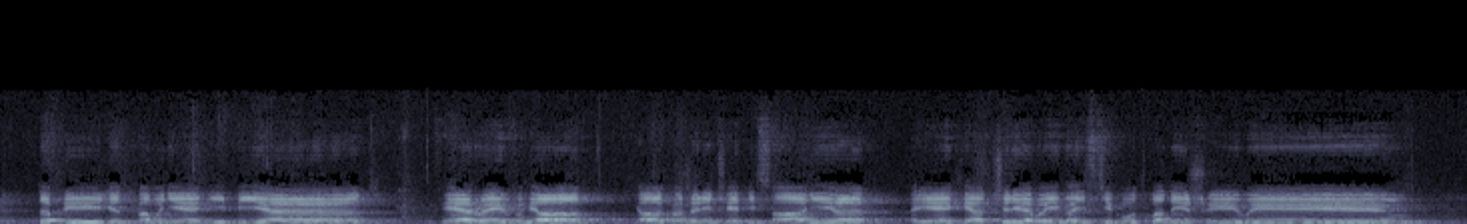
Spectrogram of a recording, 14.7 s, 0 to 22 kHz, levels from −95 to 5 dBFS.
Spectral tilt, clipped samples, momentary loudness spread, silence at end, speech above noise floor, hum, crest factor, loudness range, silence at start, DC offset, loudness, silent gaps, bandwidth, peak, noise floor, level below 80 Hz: -4 dB/octave; under 0.1%; 13 LU; 0.05 s; 21 dB; none; 18 dB; 3 LU; 0 s; under 0.1%; -35 LUFS; none; 13 kHz; -18 dBFS; -57 dBFS; -74 dBFS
